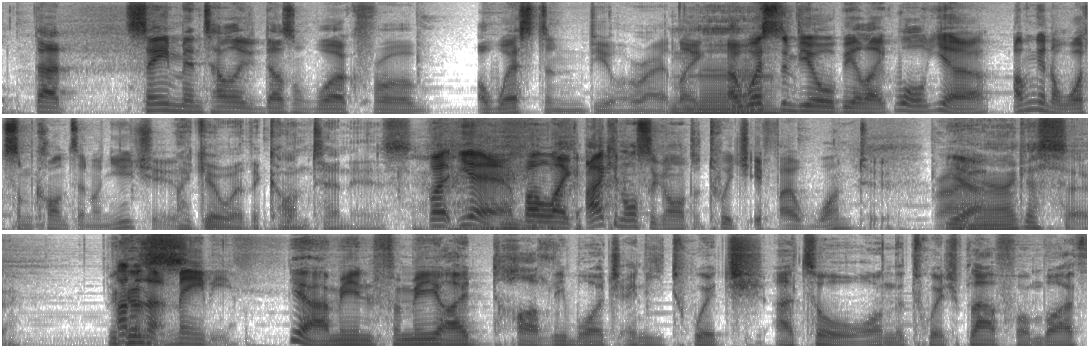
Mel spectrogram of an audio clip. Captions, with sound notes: Whereas, I feel that same mentality doesn't work for a Western viewer, right? Like, A Western viewer will be like, 'well yeah, I'm gonna watch some content on YouTube,' - I go where the content is. - Well yeah, but like, I can also go onto Twitch if I want to, right? (affirmative murmuring) - Yeah, I guess so. = I don't know, maybe. - Yeah, I mean, for me, I hardly watch any Twitch at all, on the Twitch platform,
